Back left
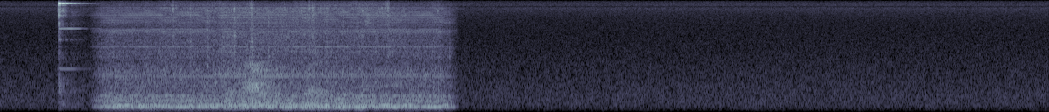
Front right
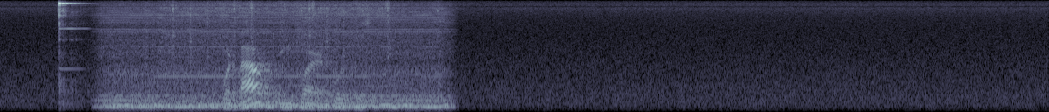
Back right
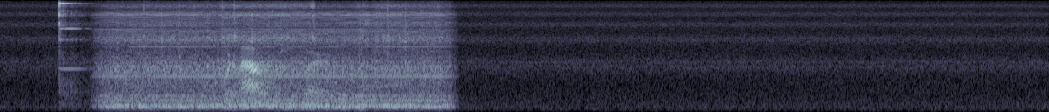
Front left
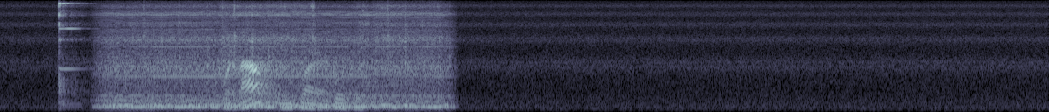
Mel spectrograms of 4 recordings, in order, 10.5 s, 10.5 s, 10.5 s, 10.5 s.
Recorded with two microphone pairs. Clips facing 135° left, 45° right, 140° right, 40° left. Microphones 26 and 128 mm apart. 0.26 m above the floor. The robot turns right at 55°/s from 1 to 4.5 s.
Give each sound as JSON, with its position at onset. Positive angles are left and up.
{"t": 0.6, "sound": "a bell", "azimuth_deg": 55, "distance_m": 2.0}
{"t": 2.2, "sound": "a man speaking", "azimuth_deg": -40, "distance_m": 2.5}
